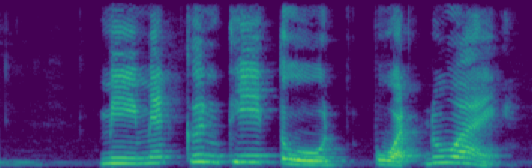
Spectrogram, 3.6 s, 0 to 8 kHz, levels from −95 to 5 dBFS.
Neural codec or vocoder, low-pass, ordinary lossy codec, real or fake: none; none; none; real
